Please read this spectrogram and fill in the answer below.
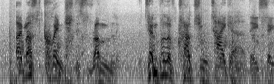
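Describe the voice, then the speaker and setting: Someone does a put-on character voice over clear background noise. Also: man, fairly slow pace. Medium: video game. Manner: musing, hums to himself.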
